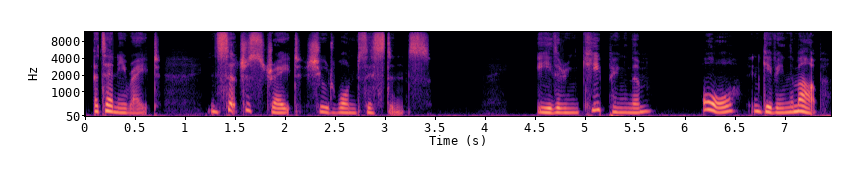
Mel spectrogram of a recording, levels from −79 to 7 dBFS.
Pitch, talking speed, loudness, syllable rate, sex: 195 Hz, 160 wpm, -19 LUFS, 5.1 syllables/s, female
